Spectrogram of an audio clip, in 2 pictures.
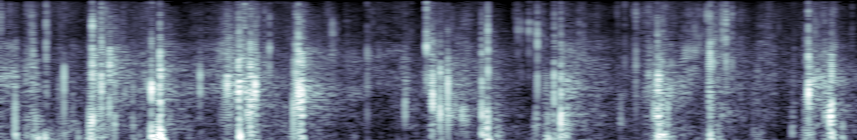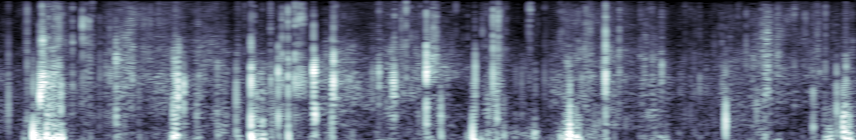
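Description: A small, empty, glossy pink vinyl zip pouch with a strap is held in both hands while fingertips crinkle and scratch its surface. The result is a dense, continuous run of sharp, bright crackles and crinkles with quick, dry decays and frequent louder snaps.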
